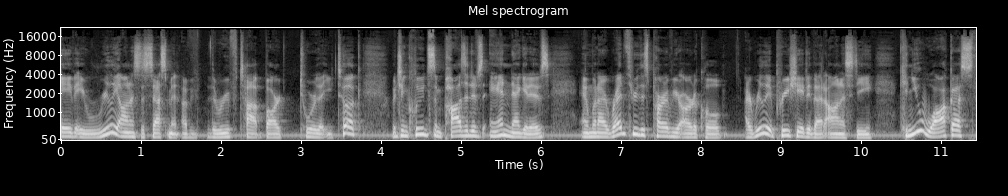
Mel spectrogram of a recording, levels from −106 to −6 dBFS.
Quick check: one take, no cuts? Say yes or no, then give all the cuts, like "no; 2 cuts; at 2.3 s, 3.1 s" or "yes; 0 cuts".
yes; 0 cuts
